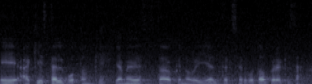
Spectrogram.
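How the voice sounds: A man's low-pitched voice at a very fast pace, with little pitch movement.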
